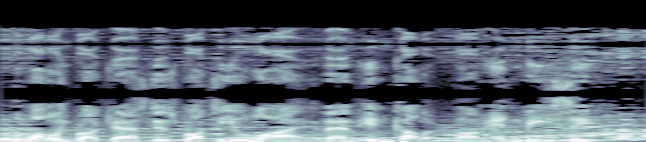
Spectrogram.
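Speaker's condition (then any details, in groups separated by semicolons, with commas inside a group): No condition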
